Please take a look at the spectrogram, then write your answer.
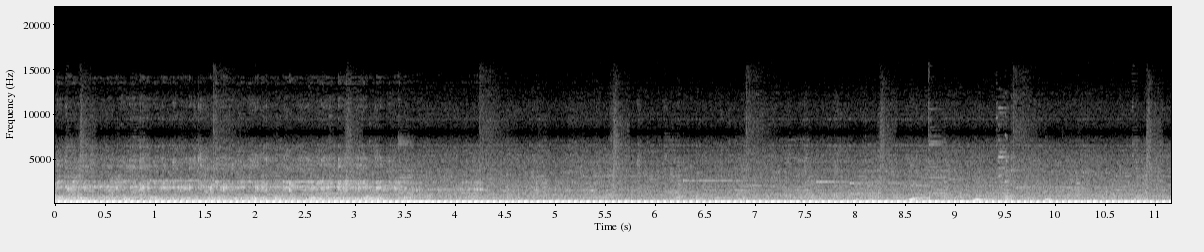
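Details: Old motorcycle engine after replacing the crank, its bearing and the piston: steady even idle firing about four beats a second, no knock or rattle above the exhaust. Normal running.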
